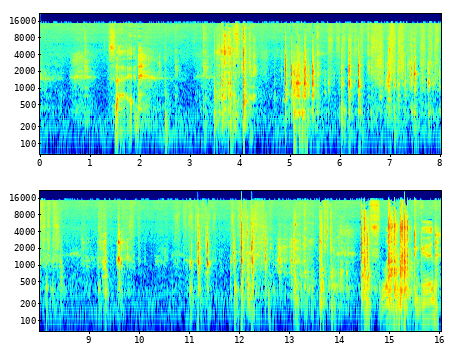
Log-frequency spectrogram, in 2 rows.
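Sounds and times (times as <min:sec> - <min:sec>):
clicks and knocks: 0:03.5 - 0:06.3
towel rubbing on panel: 0:05.8 - 0:13.6.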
